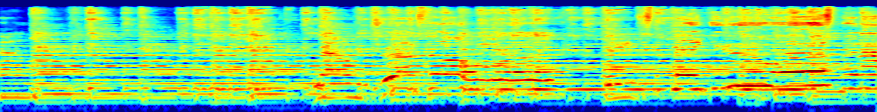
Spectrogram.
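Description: Acoustic guitar being strummed in a steady rhythm, with a man singing along into the microphone.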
